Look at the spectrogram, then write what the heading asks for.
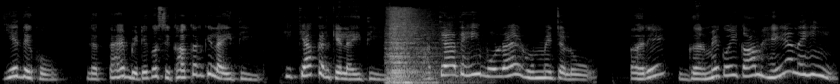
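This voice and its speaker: A woman's voice: very high voice, animated, moderate pace, background noise. A woman voicing a nagging older mother-in-law in a cartoon family drama, with a complaining manner. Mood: scolding. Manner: scolding, complaining.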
